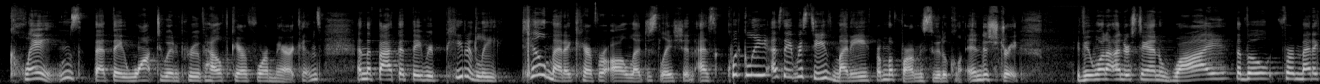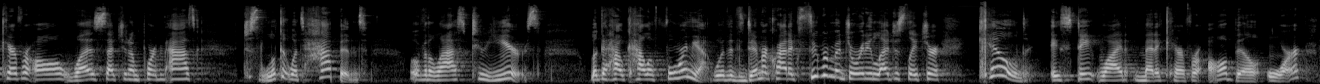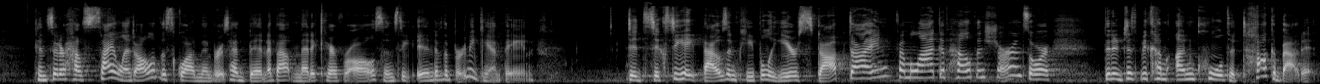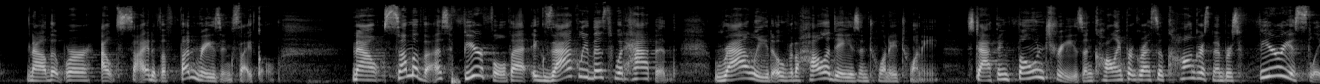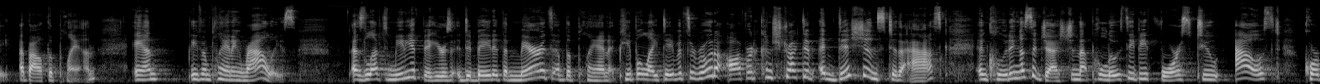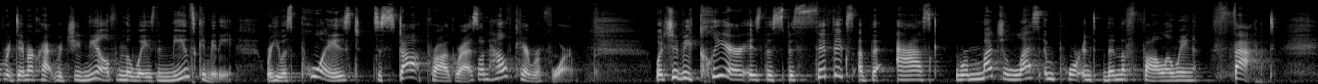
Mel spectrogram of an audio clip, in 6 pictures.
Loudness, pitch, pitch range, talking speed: -22 LUFS, 230 Hz, 195-265 Hz, 170 wpm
